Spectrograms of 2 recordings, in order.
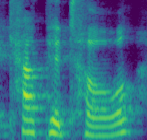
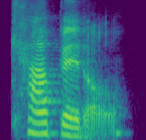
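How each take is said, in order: First: The middle t is a crisp, true t sound. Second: The middle t is a soft d-like flap. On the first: The speaker calls it wrong. "we do not pronounce it in American English like a true T sound" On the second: The speaker calls it right. "usually it's going to become something called a flap T, which sounds like a soft D"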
